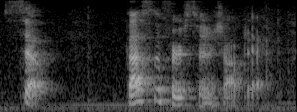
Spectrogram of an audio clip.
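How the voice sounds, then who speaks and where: A woman hosting a knitting podcast, chatting casually as she shows her projects. She is stuffy from a cold and talks in a relaxed way with frequent ums. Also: normal speed. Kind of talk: casual show-and-tell chat. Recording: echoey room with faint background noise.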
